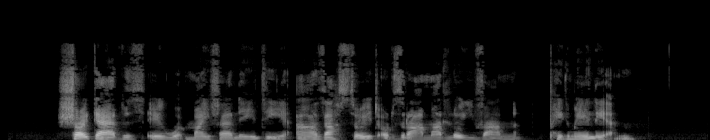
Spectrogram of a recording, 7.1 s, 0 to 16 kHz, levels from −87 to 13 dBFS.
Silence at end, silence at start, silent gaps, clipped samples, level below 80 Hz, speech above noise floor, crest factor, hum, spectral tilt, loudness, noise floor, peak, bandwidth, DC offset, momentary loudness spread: 0.75 s; 0.6 s; none; under 0.1%; -80 dBFS; 49 dB; 22 dB; none; -4 dB/octave; -27 LUFS; -76 dBFS; -4 dBFS; 11.5 kHz; under 0.1%; 14 LU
